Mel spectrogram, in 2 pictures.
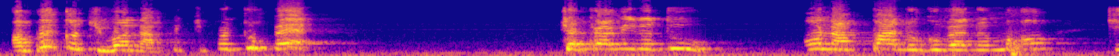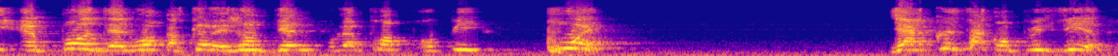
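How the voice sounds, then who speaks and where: A man's voice: extremely high pitch, normal speed, long pauses, fairly bright tone. A man, a guest artist in an interview, speaking with emphasis and repeating short verdicts. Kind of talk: impassioned interview talk.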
